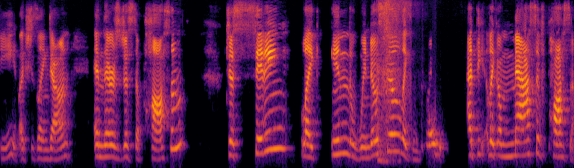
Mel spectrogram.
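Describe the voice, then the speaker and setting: An unremarkable speaking voice with lively intonation, delivered at a moderate pace. The background is quiet. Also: woman. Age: 30s. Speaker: podcast guest. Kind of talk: casual chat.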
